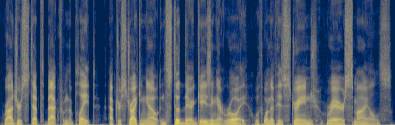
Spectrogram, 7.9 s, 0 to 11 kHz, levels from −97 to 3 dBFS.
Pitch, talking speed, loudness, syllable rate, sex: 110 Hz, 165 wpm, -20 LUFS, 4.5 syllables/s, male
